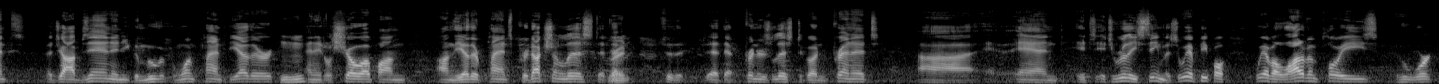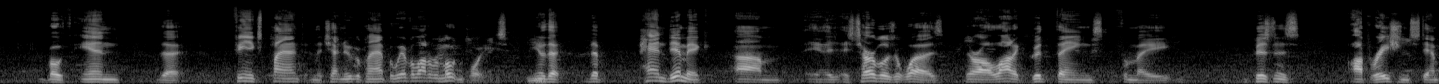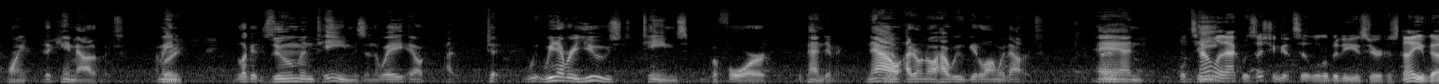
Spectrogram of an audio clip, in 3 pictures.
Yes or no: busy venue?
yes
